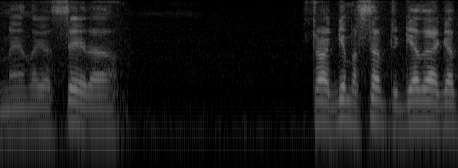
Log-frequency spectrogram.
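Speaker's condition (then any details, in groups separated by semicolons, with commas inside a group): Traumatic brain injury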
